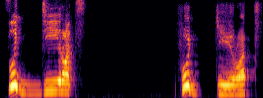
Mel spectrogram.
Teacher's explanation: Jim ada sabdu kita tekan lagi kat makhraj dia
